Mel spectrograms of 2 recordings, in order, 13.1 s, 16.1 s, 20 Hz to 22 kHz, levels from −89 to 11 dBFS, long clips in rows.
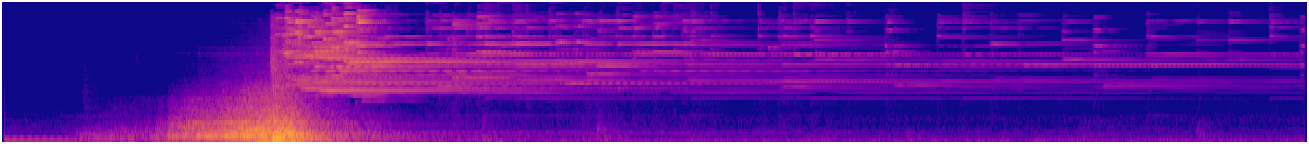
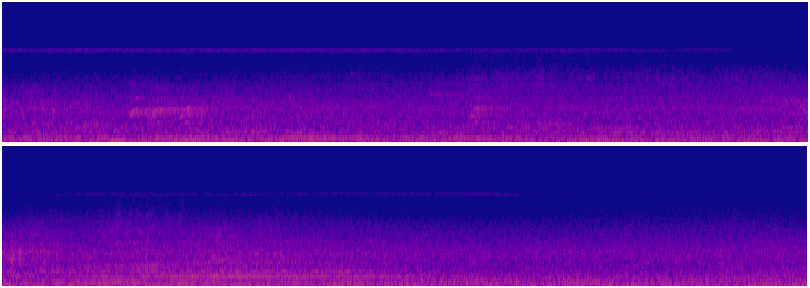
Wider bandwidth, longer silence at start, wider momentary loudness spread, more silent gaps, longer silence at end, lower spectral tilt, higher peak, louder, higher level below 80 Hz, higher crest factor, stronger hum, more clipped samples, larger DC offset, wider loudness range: first, over 20 kHz vs 10.5 kHz; first, 1.65 s vs 0 s; first, 28 LU vs 5 LU; neither; first, 2.05 s vs 0 s; second, -4 dB/octave vs -6.5 dB/octave; first, -2 dBFS vs -36 dBFS; first, -21 LUFS vs -53 LUFS; first, -34 dBFS vs -58 dBFS; first, 24 dB vs 16 dB; first, 60 Hz at -50 dBFS vs none; neither; neither; first, 24 LU vs 4 LU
